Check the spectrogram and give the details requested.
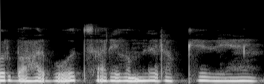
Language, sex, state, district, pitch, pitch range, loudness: Hindi, female, Uttar Pradesh, Saharanpur, 165 Hz, 160-175 Hz, -13 LUFS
